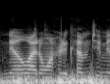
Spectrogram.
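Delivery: loud, fast desperate plea; pleading. Retold or imitated. Begging coworker not to send grandma, loud fast plea.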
